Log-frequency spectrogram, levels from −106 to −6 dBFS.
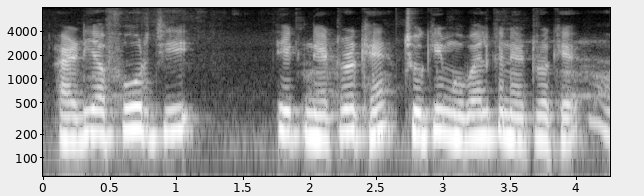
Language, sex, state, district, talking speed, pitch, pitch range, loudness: Hindi, male, Bihar, Gaya, 185 wpm, 185 Hz, 170-205 Hz, -15 LUFS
